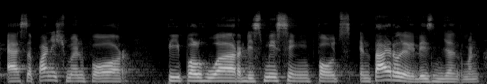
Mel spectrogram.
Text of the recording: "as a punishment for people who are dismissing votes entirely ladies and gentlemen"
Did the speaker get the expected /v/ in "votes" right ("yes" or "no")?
no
